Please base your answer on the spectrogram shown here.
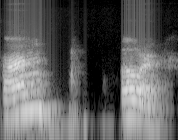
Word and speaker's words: hour: For example, like an hour. I told you when we face to H, we should use a. But in this place, the H sound is silent.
